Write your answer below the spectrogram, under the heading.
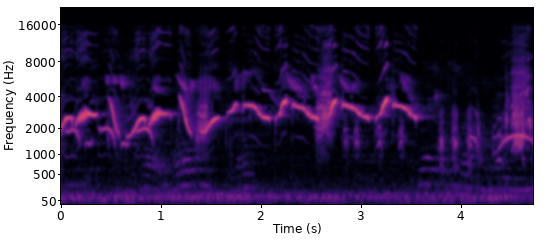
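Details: Caged Chinese hwamei, a bird kept three months, singing loud slurred whistles that sweep up and down between phrases, a rapid series of looping notes about twice a second, ending with a short pause and one final downslurred whistle.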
